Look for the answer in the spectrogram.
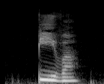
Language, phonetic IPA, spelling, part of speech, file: Russian, [ˈpʲivə], пиво, noun, Ru-пиво.ogg
- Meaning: 1. beer (verbal noun of пить (pitʹ) (nomen obiecti)) 2. portion of beer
